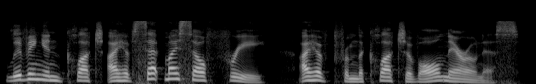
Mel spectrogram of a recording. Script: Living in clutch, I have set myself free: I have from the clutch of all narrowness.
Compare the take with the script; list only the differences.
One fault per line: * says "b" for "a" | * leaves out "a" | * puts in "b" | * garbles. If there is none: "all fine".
all fine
